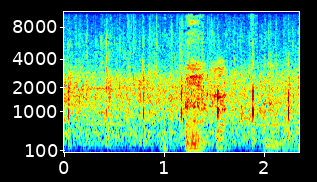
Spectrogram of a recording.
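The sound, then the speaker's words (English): Audience applause during a pastor's sermon: dense, steady clapping throughout, fairly faint, with no clear voices over it. “I didn't see a single Longhorn clapping for me, though.”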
